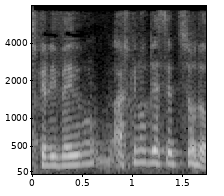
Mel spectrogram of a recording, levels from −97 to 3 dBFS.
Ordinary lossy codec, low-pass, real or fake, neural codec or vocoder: MP3, 48 kbps; 7.2 kHz; fake; codec, 16 kHz, 1.1 kbps, Voila-Tokenizer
